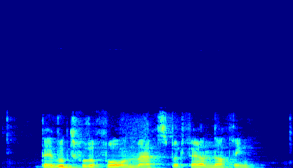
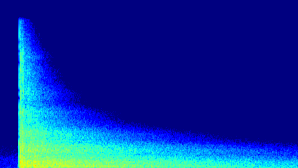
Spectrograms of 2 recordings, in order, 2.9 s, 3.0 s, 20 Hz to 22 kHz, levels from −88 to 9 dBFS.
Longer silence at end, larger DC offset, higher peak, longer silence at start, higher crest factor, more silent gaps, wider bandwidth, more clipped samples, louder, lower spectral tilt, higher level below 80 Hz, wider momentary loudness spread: first, 0.4 s vs 0 s; neither; second, -12 dBFS vs -6 dBFS; first, 0.45 s vs 0.2 s; second, 18 dB vs 28 dB; neither; second, 7.8 kHz vs 19.5 kHz; neither; about the same, -30 LUFS vs -31 LUFS; first, -5.5 dB/octave vs -3.5 dB/octave; second, -72 dBFS vs -60 dBFS; second, 8 LU vs 22 LU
